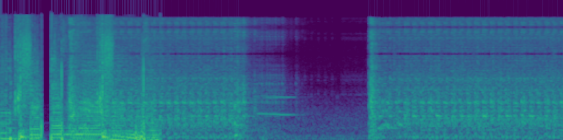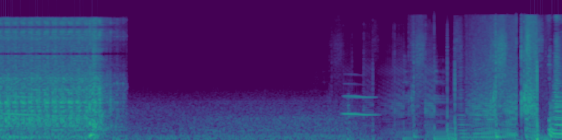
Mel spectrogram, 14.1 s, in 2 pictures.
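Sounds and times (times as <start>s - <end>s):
car engine starting: 0.4s - 2.4s, 4.6s - 8.6s.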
